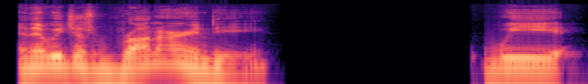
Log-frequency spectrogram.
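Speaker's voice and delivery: usual speaking voice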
